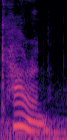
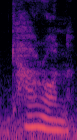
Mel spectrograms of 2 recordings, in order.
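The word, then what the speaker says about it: Charon: it's just as you described it only your pronunciation is a little off the name you heard wasn't karen it was c h a r o n as in caron the ferryman of the dead so we've been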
